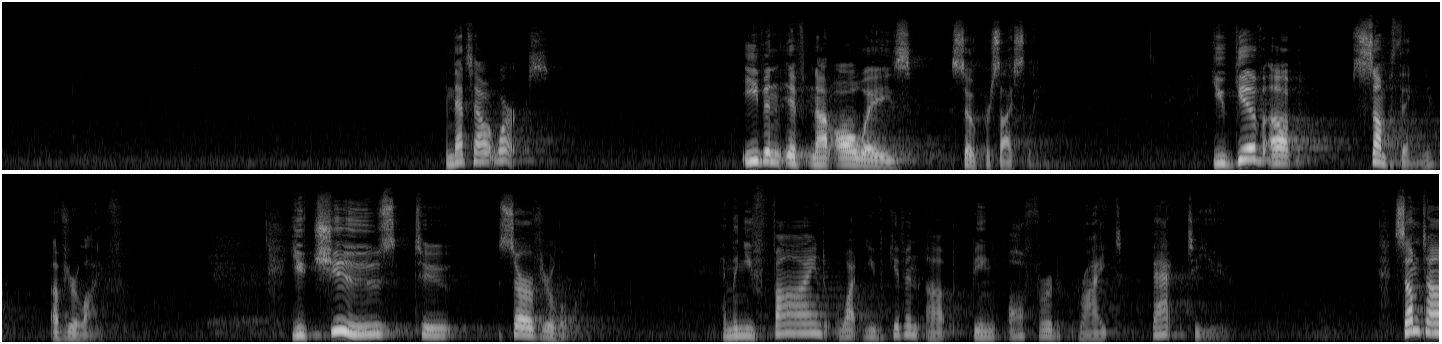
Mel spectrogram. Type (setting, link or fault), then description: setting, large echoing room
